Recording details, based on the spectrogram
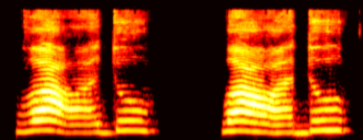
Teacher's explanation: آئن کی ساؤنڈ صرف نکلے گی، اس کے اوپر کسی قسم کی حرکت نہیں ہے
